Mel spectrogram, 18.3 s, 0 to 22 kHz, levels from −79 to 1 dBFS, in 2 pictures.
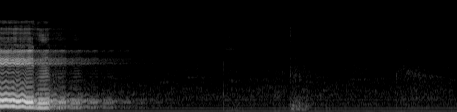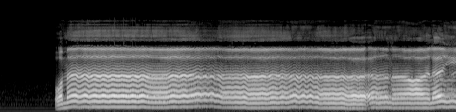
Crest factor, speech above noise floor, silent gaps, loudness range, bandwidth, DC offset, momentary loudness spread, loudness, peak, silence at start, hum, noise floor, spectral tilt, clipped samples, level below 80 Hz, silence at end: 18 dB; 52 dB; none; 14 LU; 10.5 kHz; under 0.1%; 10 LU; -14 LUFS; 0 dBFS; 0 s; 50 Hz at -65 dBFS; -64 dBFS; -4.5 dB/octave; under 0.1%; -66 dBFS; 0 s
